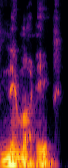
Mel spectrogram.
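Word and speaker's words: mnemonics: an operant so neonics the m is silent so you pronounce it as neonics that means short words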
